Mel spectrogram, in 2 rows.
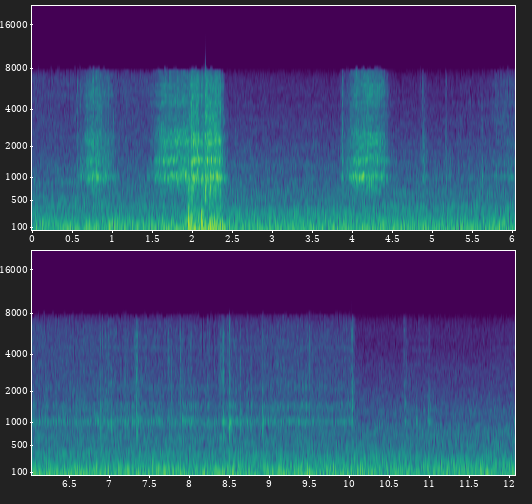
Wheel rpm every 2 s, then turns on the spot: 30, 30, 10, 10, 20, 0.
2-4 6-10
